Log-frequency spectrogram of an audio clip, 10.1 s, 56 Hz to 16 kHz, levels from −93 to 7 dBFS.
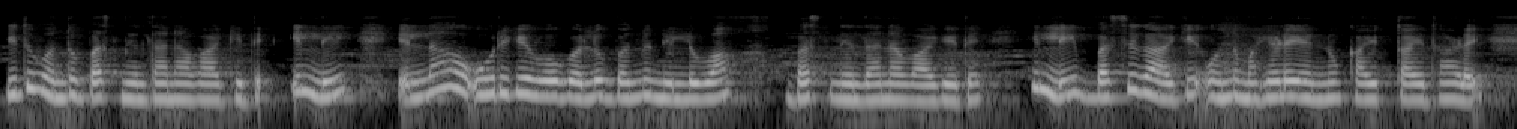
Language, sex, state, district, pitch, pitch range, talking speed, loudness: Kannada, female, Karnataka, Bellary, 225 Hz, 210-245 Hz, 100 wpm, -32 LUFS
